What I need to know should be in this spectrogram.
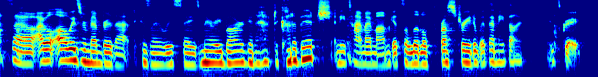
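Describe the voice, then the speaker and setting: With an American accent, a woman talks at a very fast pace in a fairly low pitch. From upstate New York. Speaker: singer-songwriter and bassist. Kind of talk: interview storytelling. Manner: animated.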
